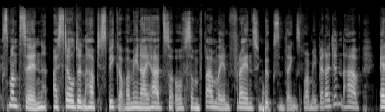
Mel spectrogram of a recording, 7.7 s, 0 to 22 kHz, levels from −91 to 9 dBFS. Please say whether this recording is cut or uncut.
cut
